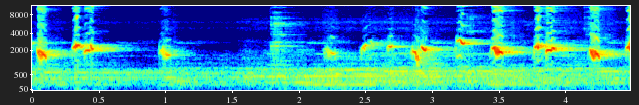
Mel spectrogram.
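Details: Whistled ropel ngombak banyu song from a streak-eared bulbul: a few scattered notes, a short gap, then a quickening series of loud rising-and-falling whistles.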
